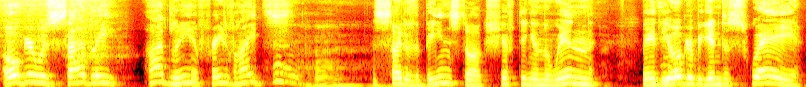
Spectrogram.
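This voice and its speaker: A man's voice: high voice, a little slow, darkish tone. A man narrating a fairy-tale radio play in an ornate, dramatic, theatrical style. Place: radio studio.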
